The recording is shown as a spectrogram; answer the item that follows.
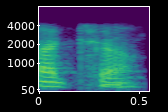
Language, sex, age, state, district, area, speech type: Marathi, female, 30-45, Maharashtra, Yavatmal, rural, conversation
